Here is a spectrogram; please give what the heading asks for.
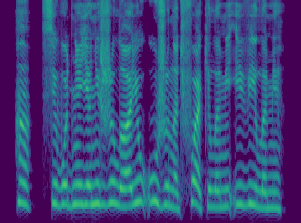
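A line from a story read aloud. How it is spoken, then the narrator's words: Laughing loudly. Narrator (Russian): Мира расхохоталась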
